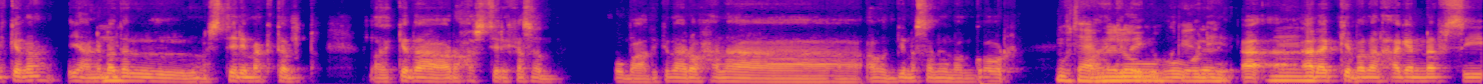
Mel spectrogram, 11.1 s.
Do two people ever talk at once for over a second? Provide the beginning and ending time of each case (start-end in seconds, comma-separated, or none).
8.1-9.9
